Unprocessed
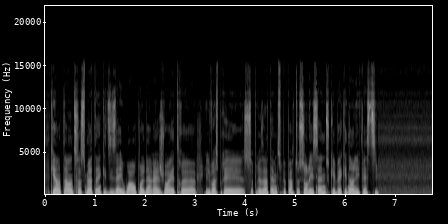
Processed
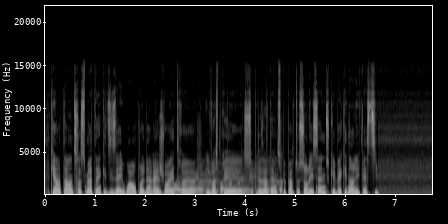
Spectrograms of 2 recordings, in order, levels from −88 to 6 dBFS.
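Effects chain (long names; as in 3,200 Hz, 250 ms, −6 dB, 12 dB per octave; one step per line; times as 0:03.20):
0:02.40–0:04.75: echo through a band-pass that steps 166 ms, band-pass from 790 Hz, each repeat 0.7 octaves, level −3.5 dB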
